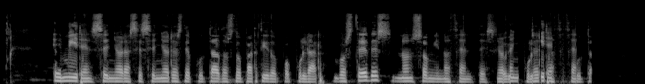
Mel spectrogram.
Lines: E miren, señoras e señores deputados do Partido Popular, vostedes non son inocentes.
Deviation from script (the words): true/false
true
